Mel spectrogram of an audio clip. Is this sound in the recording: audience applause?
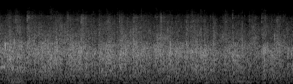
yes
